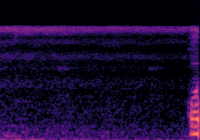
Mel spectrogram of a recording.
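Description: A pause in a man's speech: faint background noise with a thin, steady high-pitched tone, and his voice coming back in at the very end.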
